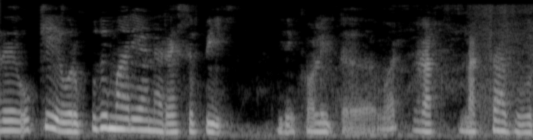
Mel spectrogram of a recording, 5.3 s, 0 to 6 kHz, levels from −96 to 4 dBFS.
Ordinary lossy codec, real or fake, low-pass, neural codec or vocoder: AAC, 24 kbps; real; 5.4 kHz; none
